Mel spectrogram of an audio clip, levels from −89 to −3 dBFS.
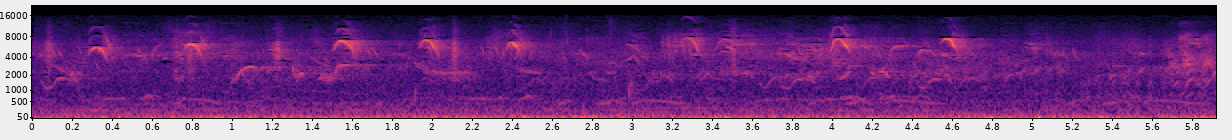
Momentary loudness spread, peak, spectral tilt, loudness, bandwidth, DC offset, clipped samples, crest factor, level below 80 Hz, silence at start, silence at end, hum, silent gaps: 11 LU; -16 dBFS; -0.5 dB/octave; -32 LUFS; 16.5 kHz; under 0.1%; under 0.1%; 18 dB; -42 dBFS; 0 s; 0 s; none; none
